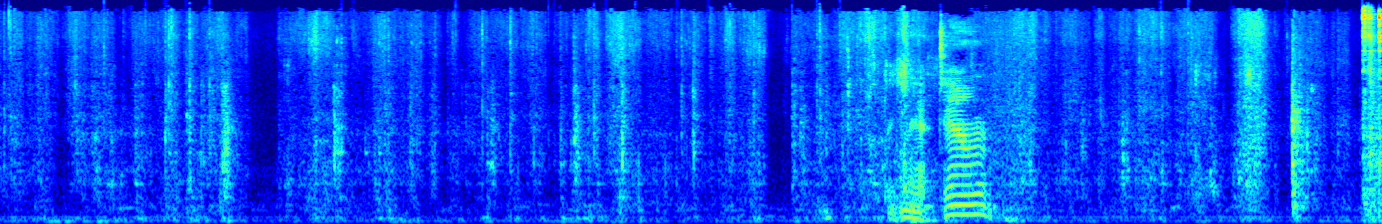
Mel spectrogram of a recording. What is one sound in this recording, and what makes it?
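Hands rustle and crinkle satin ribbon.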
